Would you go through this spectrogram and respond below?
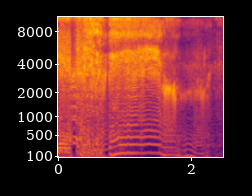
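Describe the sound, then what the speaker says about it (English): Fart sounds played back on a podcast, one long, loud, wavering blat lasting over two seconds that drops and bends in pitch, close and alone with no talking over it. "I feel like you hear all these farts."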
